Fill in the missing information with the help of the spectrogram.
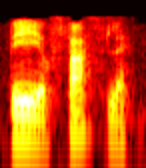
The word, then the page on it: Bierfässle: Bas Rhin; Schiltigheim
